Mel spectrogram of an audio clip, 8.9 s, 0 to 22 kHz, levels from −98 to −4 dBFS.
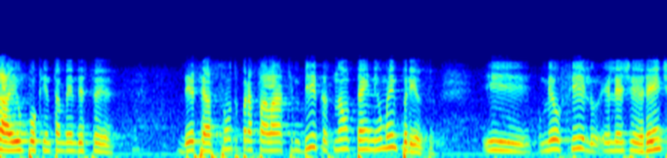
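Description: From 2.41 to 3.98 s a mains buzz appears, a raspy, steady tone built on 50 Hz harmonics reaching into the kilohertz range. Sharp switching spikes, twice per mains cycle, leak into the path, sitting roughly 40 dB below the sound.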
